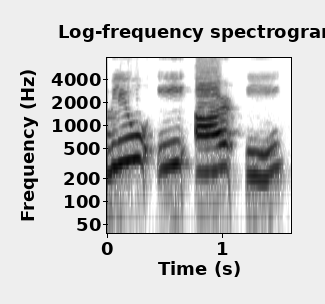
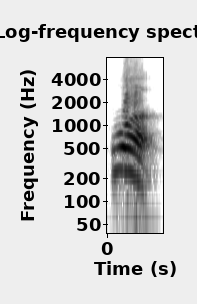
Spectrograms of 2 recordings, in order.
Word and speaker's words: were: இது எந்தெந்த வேர்ட்ஸோட ரைம் ஆகி போகும் அப்படின்னு சொன்னா per, blur, stir, spur, her. So it's were. நம்ம எப்படி யூஸ்வலா சிலர் என்ன மாதிரி மிஸ்டேக் கமிட் பண்ணுவாங்க அப்படின்னு சொன்னா எப்படி WHERE ப்ரொனவுன்ஸ் பண்றோமோ அதே மாதிரி WEREயும் were அப்படின்னு சொல்லிடுவாங்க. They were good friends அப்படின்னு சொல்லிடுவாங்க. பட் இட் இஸ் were கிடையாது, were. இந்த were வந்து ஒரு பிரைமரி ஆக்சிலரி.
